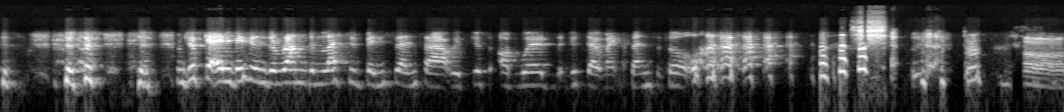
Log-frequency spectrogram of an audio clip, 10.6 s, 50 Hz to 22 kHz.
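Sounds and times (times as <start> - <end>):
speech: 0.7 - 10.6
person sneezing: 8.5 - 9.4.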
